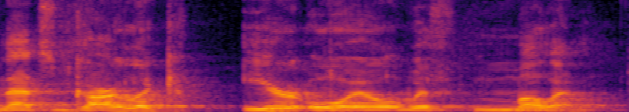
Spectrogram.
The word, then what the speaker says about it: mullein: Hey, Melissa, mullein, yes, we thought forever it was pronounced mullion, but we actually went online to one of the English pronunciation websites, typed it in, and it said mullein, not mullion, because what we thought it was mullion.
